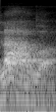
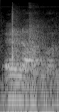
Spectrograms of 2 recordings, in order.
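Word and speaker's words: agua: 라 아구아. 또 발음이 불편하죠. 그러니까 이렇게 안 적고 어떻게? 엘라 아구아로 적는다 이겁니다.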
